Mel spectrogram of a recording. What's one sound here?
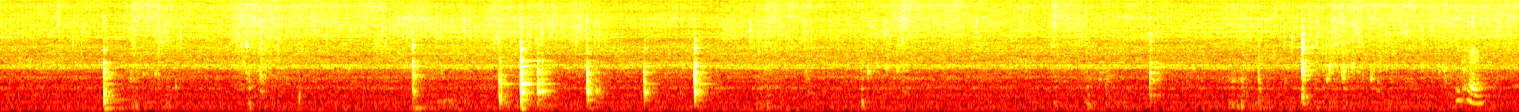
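Things clatter and knock on a hard counter.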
